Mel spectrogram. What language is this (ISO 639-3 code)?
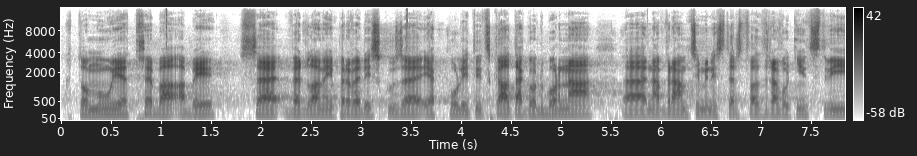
ces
